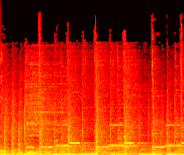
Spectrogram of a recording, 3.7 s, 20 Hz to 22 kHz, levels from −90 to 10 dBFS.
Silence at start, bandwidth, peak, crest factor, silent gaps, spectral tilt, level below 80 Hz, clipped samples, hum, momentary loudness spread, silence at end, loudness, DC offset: 0 s; over 20 kHz; 0 dBFS; 14 dB; none; -5 dB/octave; -26 dBFS; under 0.1%; none; 2 LU; 0 s; -15 LUFS; under 0.1%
